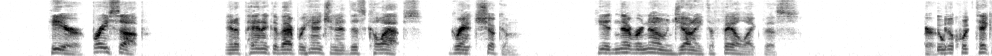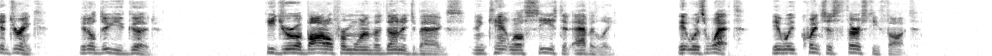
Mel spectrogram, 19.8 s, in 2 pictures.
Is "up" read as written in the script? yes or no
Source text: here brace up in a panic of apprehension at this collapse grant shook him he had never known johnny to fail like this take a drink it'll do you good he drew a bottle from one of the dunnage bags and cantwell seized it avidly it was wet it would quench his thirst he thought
yes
